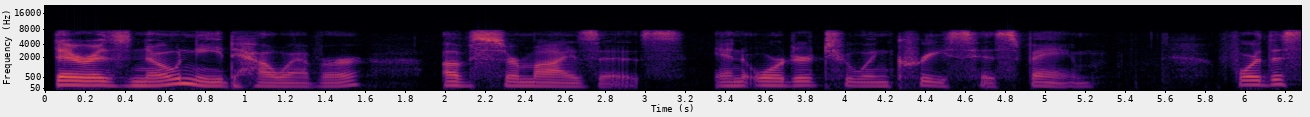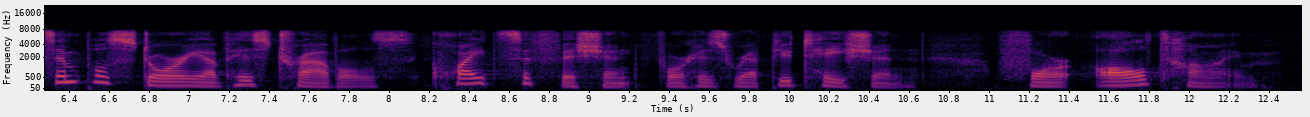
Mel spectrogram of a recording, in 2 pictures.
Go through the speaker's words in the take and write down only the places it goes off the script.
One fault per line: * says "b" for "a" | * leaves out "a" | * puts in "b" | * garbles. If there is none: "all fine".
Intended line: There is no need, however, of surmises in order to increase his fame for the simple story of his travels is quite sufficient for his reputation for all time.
* leaves out "is"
